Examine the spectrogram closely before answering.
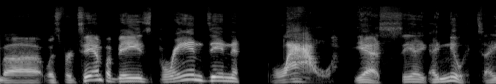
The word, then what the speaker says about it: Lau: One was Lau, one was Lowe. Brandon rhymes with now.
